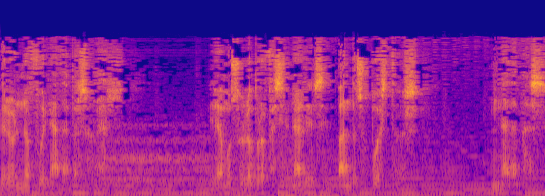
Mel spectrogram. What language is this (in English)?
Spanish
